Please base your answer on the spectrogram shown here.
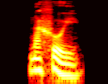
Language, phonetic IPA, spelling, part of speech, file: Polish, [na‿ˈxuj], na chuj, phrase, Pl-na chuj.ogg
